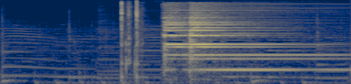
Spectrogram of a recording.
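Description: Subscribe-button animation sound effect: a quick double mouse click a little under a second in, then a bright notification-bell ding that rings out and fades over about a second. Soft sitar music plays underneath.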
